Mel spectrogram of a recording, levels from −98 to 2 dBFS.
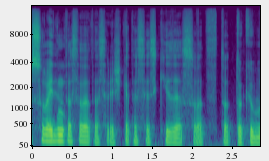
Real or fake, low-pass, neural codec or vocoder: fake; 14.4 kHz; vocoder, 48 kHz, 128 mel bands, Vocos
